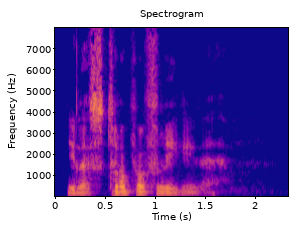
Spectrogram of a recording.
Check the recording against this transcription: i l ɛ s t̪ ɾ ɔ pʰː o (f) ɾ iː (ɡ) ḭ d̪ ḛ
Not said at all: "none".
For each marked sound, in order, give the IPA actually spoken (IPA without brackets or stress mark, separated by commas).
f, ɡ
